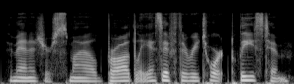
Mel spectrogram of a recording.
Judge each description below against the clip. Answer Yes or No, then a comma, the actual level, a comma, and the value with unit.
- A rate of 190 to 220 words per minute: Yes, fast, 205 wpm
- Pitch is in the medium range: Yes, medium, 160 Hz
